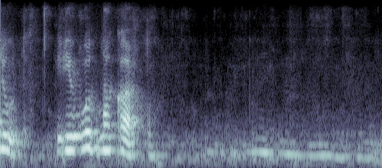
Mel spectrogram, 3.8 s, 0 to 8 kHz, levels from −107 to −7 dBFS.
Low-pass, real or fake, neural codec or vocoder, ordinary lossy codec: 7.2 kHz; fake; codec, 24 kHz, 3 kbps, HILCodec; Opus, 24 kbps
